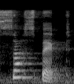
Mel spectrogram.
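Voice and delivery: "suspect" as SUS-pekt, front-stressed; stress on first syllable. Shown as a demonstration. Teacher explaining the noun, "suspect" stressed SUS-pekt. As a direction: punch the front of "suspect", let "pect" fall away. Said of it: "มา stress ข้างหน้า".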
